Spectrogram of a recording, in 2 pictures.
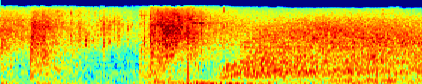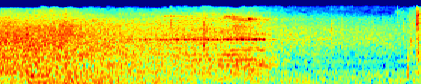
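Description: A shimmering magical burst flares up and fades.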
